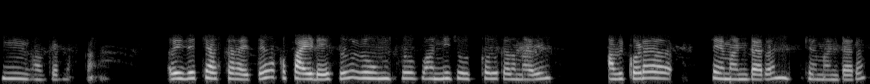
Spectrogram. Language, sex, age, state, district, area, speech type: Telugu, female, 18-30, Andhra Pradesh, Kakinada, urban, conversation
